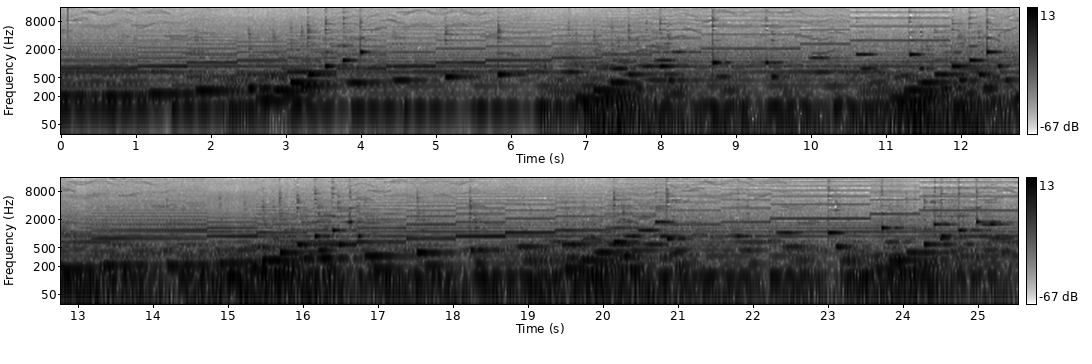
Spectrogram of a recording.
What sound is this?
psc puredata toii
